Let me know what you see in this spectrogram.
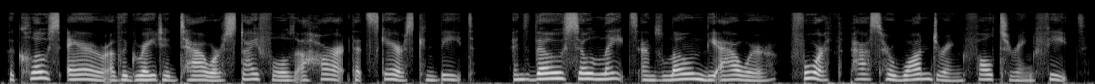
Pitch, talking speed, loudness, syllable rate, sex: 215 Hz, 155 wpm, -18 LUFS, 3.7 syllables/s, female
